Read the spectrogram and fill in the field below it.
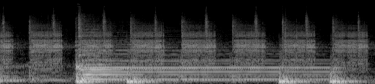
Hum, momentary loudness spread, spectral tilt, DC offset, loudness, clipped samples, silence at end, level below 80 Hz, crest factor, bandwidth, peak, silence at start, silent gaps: none; 9 LU; -6.5 dB/octave; under 0.1%; -23 LUFS; under 0.1%; 0 s; -40 dBFS; 16 dB; 12.5 kHz; -6 dBFS; 0 s; none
